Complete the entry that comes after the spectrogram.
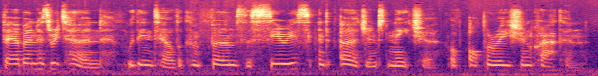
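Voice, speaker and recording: An actress playing a formal officer giving a crisp report. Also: female voice, on the low side, moderate pace, a little hiss or hum, natural voice, poor audio.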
